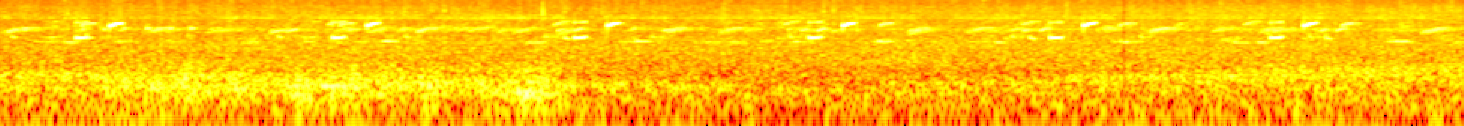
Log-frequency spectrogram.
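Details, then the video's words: In Puerto Rico rain, several coqui frogs keep up bright two-note whistles, a brief low tone then a higher upslurred one, overlapping at an uneven pace above a constant rain hiss. "Coqui and Rain"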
